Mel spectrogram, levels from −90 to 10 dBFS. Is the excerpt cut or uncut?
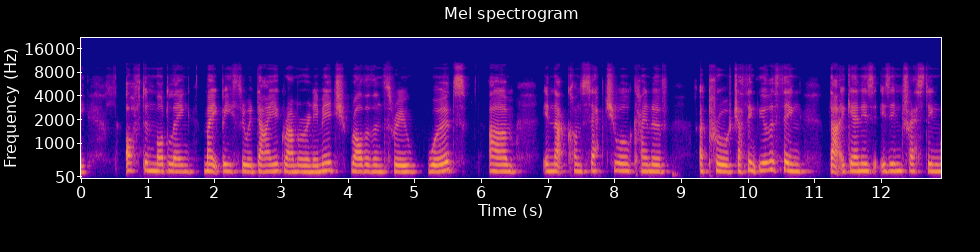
uncut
